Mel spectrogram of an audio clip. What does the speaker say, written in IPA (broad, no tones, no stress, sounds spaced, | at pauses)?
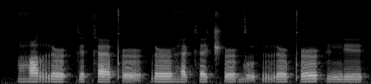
ɦ ɑ r ə˞ ʔ k ɛ kʰ æ pʼ ə˞ | ɾ ə˞ ɦ æ kʰ ɛ t͡ʃʼ ə˞ ɡ ʊ | r ə˞ pʼ ə˞ k ɪ ŋ ɪ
